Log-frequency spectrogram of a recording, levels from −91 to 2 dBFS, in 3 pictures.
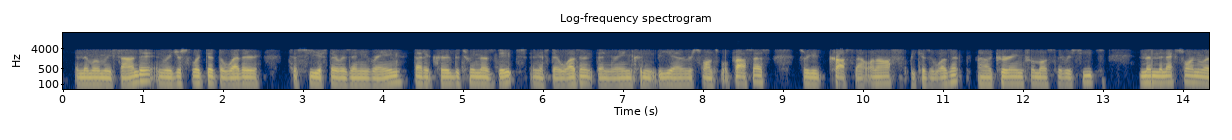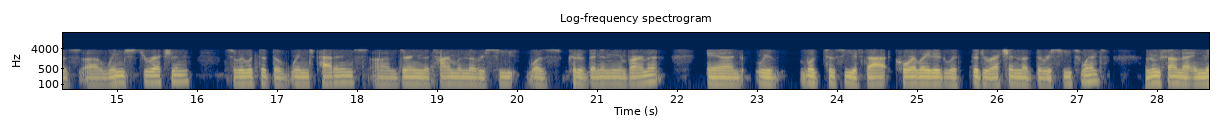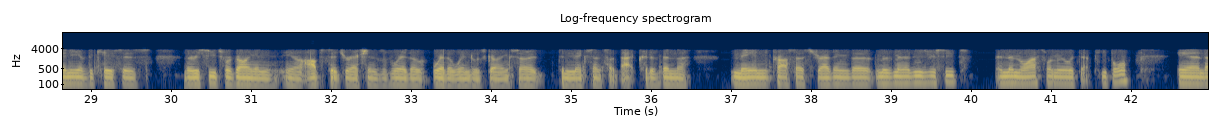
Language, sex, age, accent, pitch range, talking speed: English, male, 20-39, American, 100-110 Hz, 210 wpm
